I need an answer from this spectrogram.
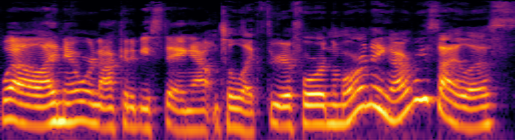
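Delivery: play-acted sly, knowing, sarcastic needling tease. Retelling a conversation about a guys' night, imitating Jordan's sly sarcasm. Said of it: "very slyly, sarcastically goes".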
